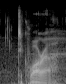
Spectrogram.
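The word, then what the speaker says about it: Tikawara: tell an outsider in tigara who are you stranger tequara that's how you pronounce it her hand strays toward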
